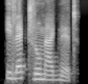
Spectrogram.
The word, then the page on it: electromagnet: Indian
